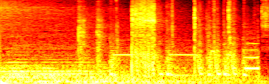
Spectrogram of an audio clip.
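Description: Logo sting of music and sound effects: a held chord over a low rumble dies away in the first half second, then a run of quick clicks with a few short high beeps.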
